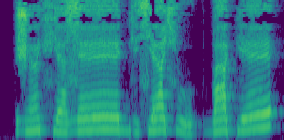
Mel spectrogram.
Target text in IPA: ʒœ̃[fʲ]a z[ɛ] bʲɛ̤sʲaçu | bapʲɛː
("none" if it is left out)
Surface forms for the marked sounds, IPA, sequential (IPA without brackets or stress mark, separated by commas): fʲ, ɛː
